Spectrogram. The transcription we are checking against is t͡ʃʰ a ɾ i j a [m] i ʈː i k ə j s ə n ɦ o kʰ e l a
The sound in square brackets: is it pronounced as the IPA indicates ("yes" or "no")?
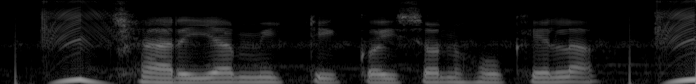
yes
